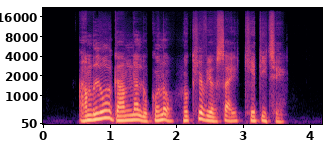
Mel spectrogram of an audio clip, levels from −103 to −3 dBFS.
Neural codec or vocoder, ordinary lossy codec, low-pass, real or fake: codec, 44.1 kHz, 2.6 kbps, DAC; none; 19.8 kHz; fake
